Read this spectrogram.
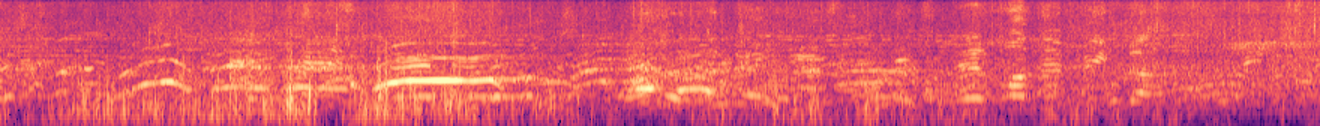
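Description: Swimmers splash in water.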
